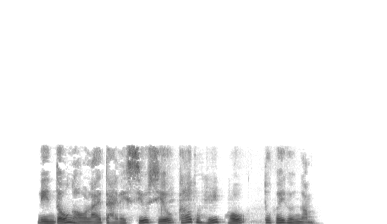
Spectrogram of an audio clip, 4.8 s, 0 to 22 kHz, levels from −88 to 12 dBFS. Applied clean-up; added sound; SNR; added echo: neural mask model DeepFilterNet 3.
